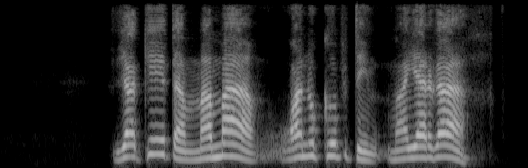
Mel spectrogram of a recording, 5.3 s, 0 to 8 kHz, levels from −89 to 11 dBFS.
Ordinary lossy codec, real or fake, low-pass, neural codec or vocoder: Opus, 64 kbps; fake; 7.2 kHz; codec, 16 kHz, 1.1 kbps, Voila-Tokenizer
